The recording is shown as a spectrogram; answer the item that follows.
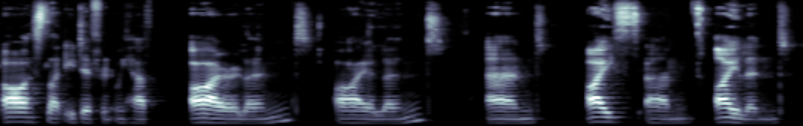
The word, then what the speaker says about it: Ireland: okay so they are slightly different we have ireland ireland and ice um island sorry and as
